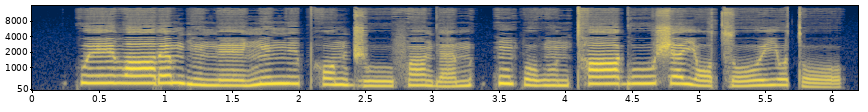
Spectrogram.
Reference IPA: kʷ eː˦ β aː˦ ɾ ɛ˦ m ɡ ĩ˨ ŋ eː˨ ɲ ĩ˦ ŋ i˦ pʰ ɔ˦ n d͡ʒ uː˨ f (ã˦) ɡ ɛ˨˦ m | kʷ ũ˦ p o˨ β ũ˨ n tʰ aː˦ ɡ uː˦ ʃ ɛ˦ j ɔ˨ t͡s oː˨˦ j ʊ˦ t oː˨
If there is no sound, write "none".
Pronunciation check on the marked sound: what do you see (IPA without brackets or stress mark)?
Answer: ã˦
